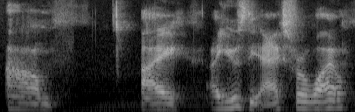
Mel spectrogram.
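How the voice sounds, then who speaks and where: A man on an internet call, casually explaining his views on video games in a low-key, hesitant way. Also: steady tone, unhurried, a bit bright, lo-fi sound, slight background noise. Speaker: caller to a gaming stream.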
